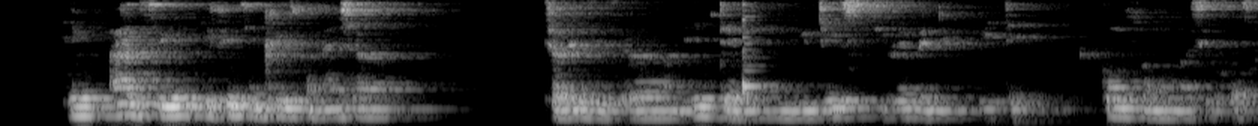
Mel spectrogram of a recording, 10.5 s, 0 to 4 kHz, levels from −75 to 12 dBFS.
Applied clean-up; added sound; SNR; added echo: none; Cowbell; 8 dB; reverberation time 1.0 s.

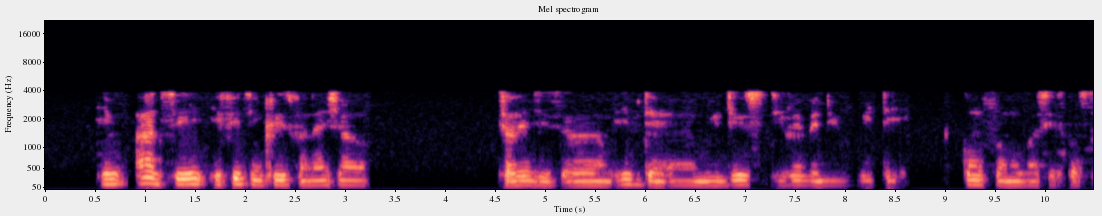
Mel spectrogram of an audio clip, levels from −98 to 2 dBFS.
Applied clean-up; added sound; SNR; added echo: none; none; none; none.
